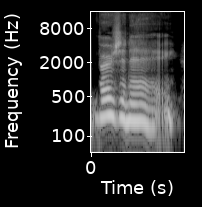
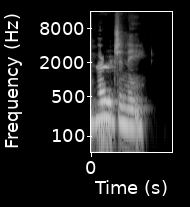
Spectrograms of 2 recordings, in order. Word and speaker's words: Virginie: It was Virgin A. – Oh, yeah, Virgin A. – Virginie. – Right, because nobody can pronounce it right. So she's like, yeah, it's Virginie, whatever, I don't care.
